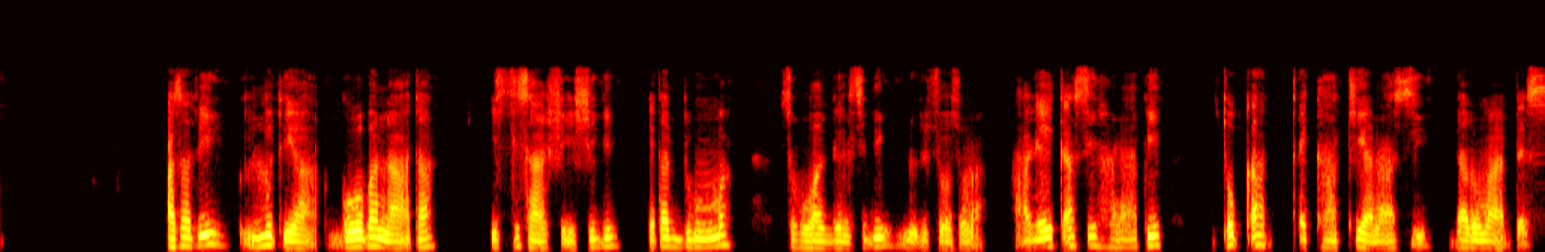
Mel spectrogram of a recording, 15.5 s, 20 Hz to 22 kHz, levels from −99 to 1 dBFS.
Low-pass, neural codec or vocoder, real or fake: 7.2 kHz; codec, 44.1 kHz, 3.4 kbps, Pupu-Codec; fake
